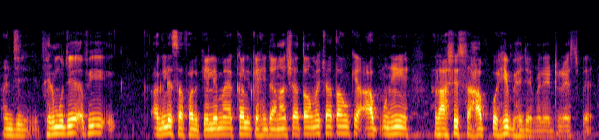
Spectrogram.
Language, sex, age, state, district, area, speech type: Urdu, male, 18-30, Delhi, South Delhi, urban, spontaneous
